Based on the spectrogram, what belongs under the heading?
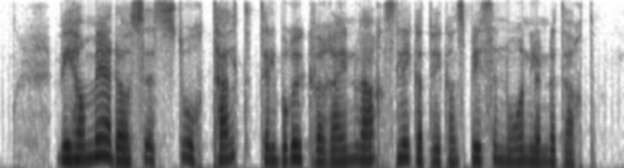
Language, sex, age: Norwegian, female, 22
